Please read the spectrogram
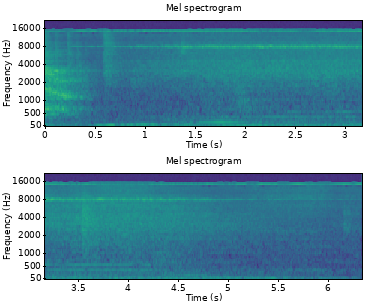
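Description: Orona machine-room-less traction lift travelling, heard from inside the car: a steady low rumble with a faint drive hum that comes in about two seconds in.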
